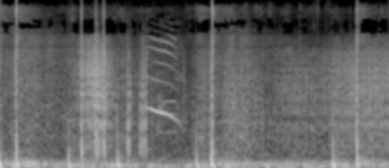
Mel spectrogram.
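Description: Aerial fireworks shells bursting: a quick cluster of sharp bangs in the first two seconds, then a few single bangs, over a steady low rumble.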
